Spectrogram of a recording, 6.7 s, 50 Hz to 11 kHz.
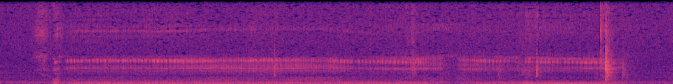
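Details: Chloe, a 9-month-old Boxer puppy, growls indoors at nothing out the window: a low, steady, droning growl held for about four seconds, a brief pause, then a shorter second growl, with a faint click near the end.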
